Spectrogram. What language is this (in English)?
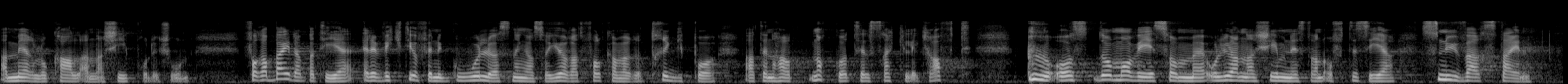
Norwegian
